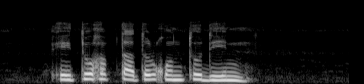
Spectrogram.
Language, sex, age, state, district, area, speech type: Assamese, male, 18-30, Assam, Darrang, rural, read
